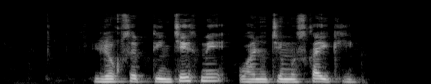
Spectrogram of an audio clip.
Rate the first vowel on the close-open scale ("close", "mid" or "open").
mid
